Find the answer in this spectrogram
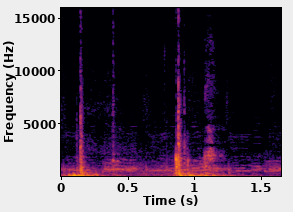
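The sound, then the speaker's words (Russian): A car door is slammed shut twice, each a heavy, dull thump, the pair less than a second apart over a low steady hum. “Сильнее надо закрывать, это центра.”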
